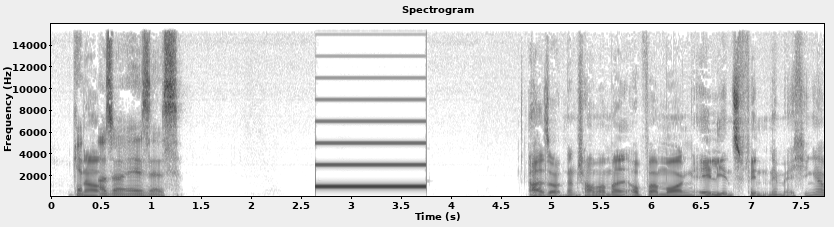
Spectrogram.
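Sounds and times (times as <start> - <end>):
speech: 0.2 - 1.4, 4.8 - 7.7
soundboard electronic beep: 2.6 - 3.8.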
